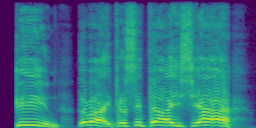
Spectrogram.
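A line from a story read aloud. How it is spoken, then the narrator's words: Cheerful shout. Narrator (Russian): бодро прокричал Крош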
